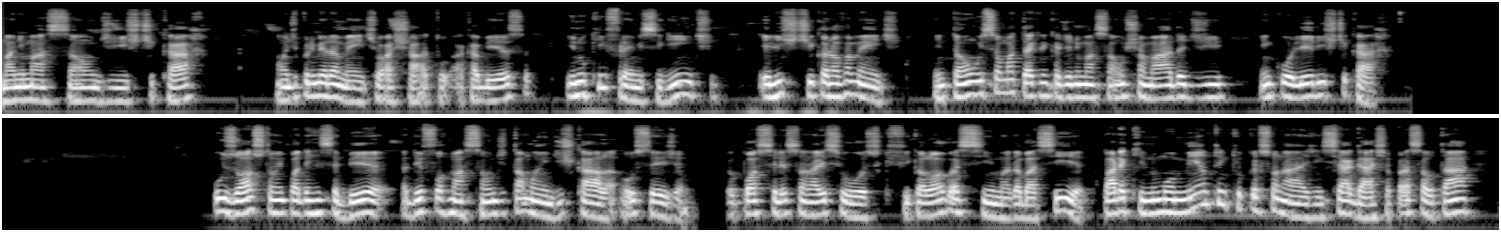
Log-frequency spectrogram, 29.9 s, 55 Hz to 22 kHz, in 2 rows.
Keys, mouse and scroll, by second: 1.0-2.7 drag, 3.3-5.1 drag, 5.8-7.3 drag, 7.9-12.5 drag, 18.0-21.4 drag, 21.8-23.4 right drag, 26.0-27.8 drag, 28.5-29.9 drag.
